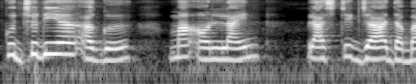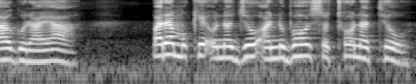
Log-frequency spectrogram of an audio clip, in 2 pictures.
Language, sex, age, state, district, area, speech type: Sindhi, female, 45-60, Maharashtra, Thane, urban, spontaneous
